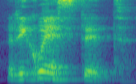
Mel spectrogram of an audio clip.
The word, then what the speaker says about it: requested: Questa requested. Quindi il verbo finisce con una T e quindi la vocale va pronunciata. Requested.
